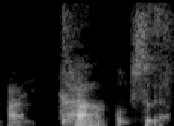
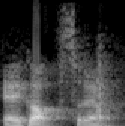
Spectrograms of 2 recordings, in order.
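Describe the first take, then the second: First: The first word is said in full, two syllables. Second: The first word is shortened to one syllable.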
